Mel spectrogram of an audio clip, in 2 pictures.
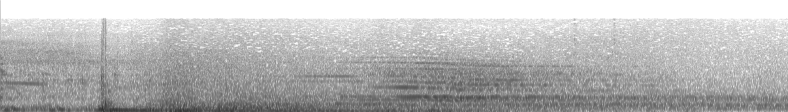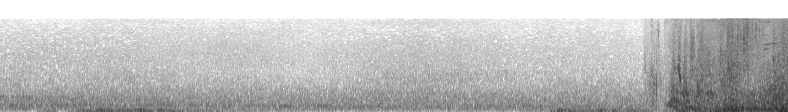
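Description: Wind rushes loudly during a skydive, then slowly fades.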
